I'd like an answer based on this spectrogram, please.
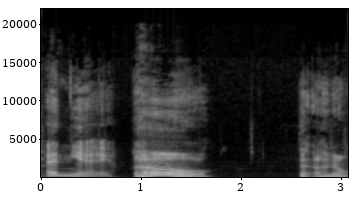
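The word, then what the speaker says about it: eñe: Do you know how that is pronounced as like a consonant in Spanish? No, I do not. Enye.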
